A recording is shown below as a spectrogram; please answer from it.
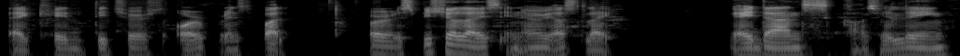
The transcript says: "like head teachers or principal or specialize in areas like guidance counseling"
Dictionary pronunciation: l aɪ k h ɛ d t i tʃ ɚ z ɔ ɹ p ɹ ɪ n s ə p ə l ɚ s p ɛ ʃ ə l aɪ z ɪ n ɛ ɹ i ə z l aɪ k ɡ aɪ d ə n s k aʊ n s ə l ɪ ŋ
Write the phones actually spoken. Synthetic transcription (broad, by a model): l aɪ k h ɛ d t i tʃ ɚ s ɔ ɹ p ɹ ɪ n s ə p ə l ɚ s p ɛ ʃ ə l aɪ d ɪ n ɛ ɹ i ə s l aɪ k ɡ aɪ d ə n s k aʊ n s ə l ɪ ŋ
